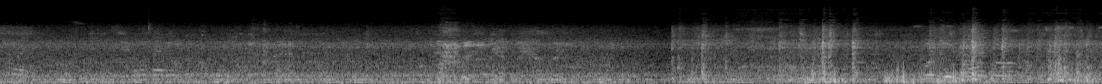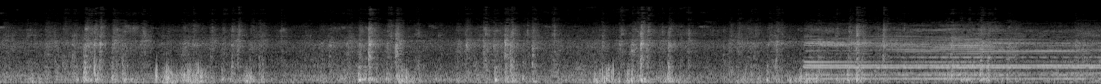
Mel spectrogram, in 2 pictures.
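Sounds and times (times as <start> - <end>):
train rumbling: 0.0 - 22.0
wheels clattering over rail joints: 6.7 - 21.8.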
